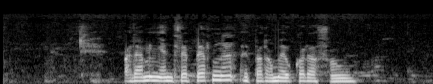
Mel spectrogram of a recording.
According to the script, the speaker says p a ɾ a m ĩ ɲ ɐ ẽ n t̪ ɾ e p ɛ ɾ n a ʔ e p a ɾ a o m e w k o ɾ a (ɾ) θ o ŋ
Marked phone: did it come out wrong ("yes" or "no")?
yes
